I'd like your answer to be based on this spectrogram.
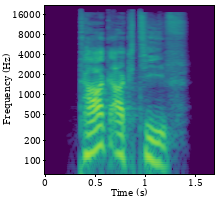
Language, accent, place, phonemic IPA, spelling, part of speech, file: German, Germany, Berlin, /ˈtaːkʔakˌtiːf/, tagaktiv, adjective, De-tagaktiv.ogg
- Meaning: diurnal (active during the day)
